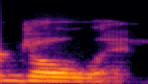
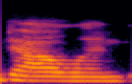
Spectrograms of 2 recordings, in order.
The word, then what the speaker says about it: Dowland: on the other hand we've got dowling or doland you can say it either way people like literally people fight about how to pronounce his name which i think is like the dumbest fight we could possibly have but uh there you are so john dowland or dolan now what distinguishes dolan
